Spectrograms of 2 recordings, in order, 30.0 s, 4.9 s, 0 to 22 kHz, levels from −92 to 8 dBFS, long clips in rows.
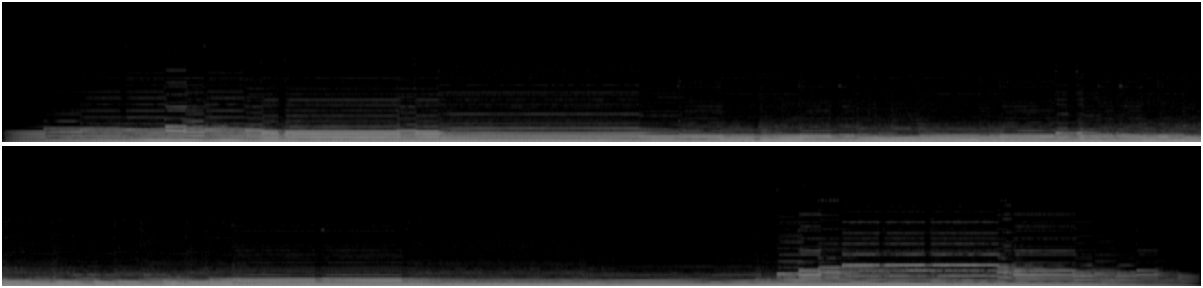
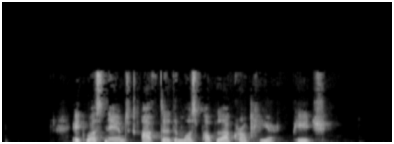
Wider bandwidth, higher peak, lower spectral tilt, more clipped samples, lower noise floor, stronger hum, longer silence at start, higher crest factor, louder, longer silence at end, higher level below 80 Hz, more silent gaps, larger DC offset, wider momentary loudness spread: second, 10.5 kHz vs 12 kHz; second, -28 dBFS vs -6 dBFS; first, -8.5 dB/octave vs -3 dB/octave; neither; second, -61 dBFS vs under -90 dBFS; neither; second, 0.1 s vs 0.7 s; second, 12 dB vs 22 dB; second, -42 LUFS vs -26 LUFS; second, 0.15 s vs 0.8 s; first, -50 dBFS vs -74 dBFS; neither; neither; second, 5 LU vs 8 LU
